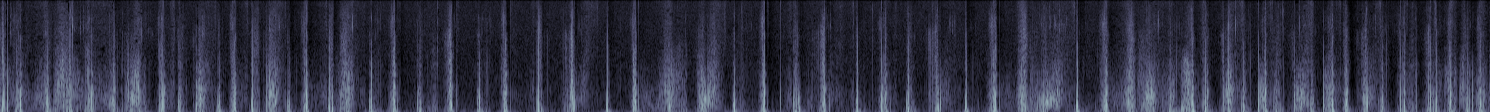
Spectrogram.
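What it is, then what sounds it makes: Metal stereo microphone. Long nails tap and scratch the angled chrome capsule housings of a metal stereo X/Y microphone. The result is a rapid, steady stream of short, dry, close-up taps with a low thump and scratchy rustling between them.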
